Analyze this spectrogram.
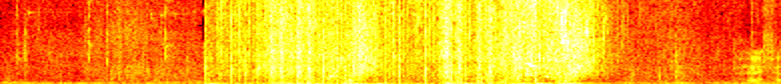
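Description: Gunfire rattles in a rapid burst.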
